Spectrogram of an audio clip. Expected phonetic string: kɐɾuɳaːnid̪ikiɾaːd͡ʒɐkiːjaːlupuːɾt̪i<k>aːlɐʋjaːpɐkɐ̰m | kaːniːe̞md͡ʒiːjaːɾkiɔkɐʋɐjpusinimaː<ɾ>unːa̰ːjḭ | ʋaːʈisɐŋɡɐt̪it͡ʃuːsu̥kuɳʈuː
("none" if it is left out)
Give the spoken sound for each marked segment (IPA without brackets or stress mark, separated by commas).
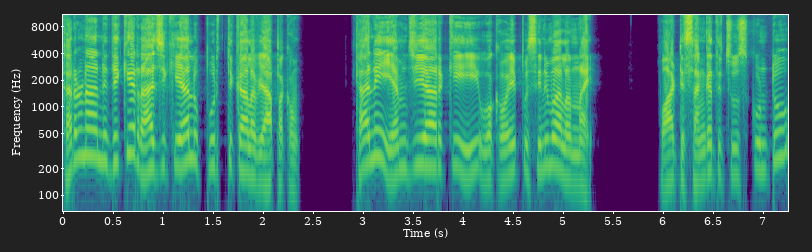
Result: k, l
